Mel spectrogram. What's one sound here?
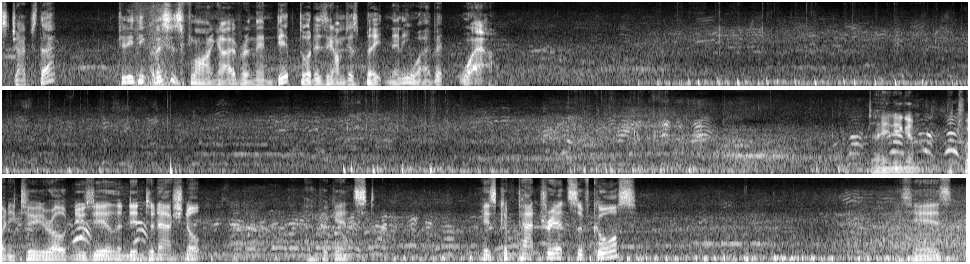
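A stadium crowd murmurs in the background.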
